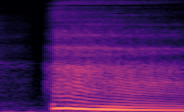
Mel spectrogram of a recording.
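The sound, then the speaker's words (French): A person exhales to release the breath, a loud, sustained, voiced sigh that starts abruptly and holds a steady tone as it trails on. “Relâche l'air, on expire.”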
